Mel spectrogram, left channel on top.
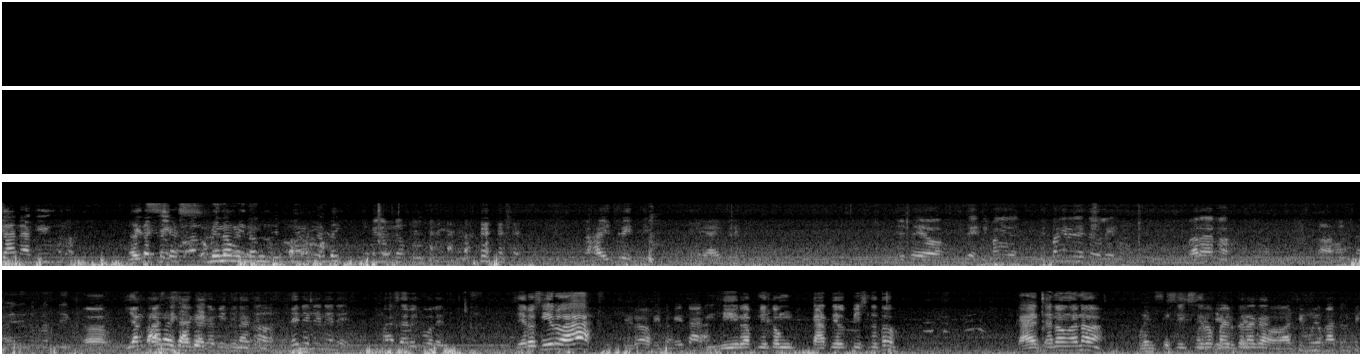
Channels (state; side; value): silent; left; 59 dB below the other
